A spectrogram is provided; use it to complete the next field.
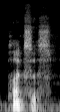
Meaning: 1. A network of anastomosing or interwoven nerves, blood vessels, or lymphatic vessels 2. An interwoven combination of parts or elements in a structure or system
- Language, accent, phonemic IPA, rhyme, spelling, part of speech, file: English, US, /ˈplɛk.səs/, -ɛksəs, plexus, noun, En-us-plexus.ogg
